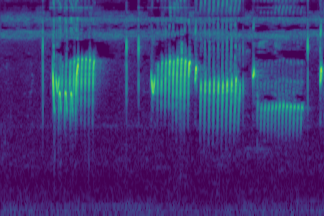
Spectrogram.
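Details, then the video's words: A bar-winged prinia, possibly male, sings loud, high, rapid trilled phrases, each a quick run of sharp repeated notes, delivered back to back with brief gaps. "Prenjak Belukar Gacor"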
